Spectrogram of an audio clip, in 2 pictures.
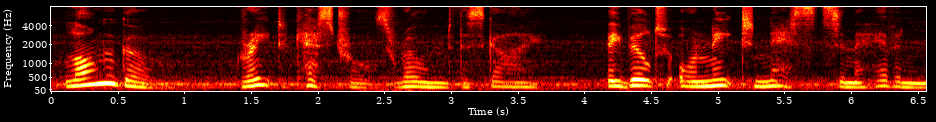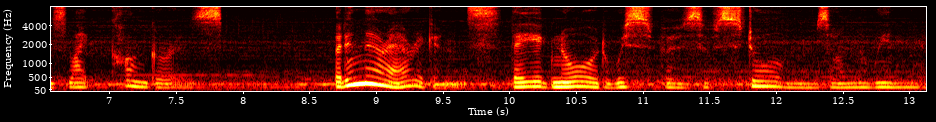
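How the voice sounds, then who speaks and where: Slow, regal storytelling queen. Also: sits low. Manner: measured, stately, deliberate. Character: regal, solemn queen telling an old fable. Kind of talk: scripted dramatic storytelling. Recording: game audio with clear background noise.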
